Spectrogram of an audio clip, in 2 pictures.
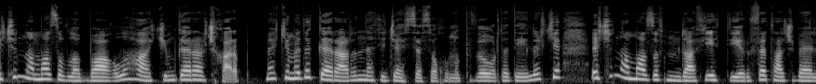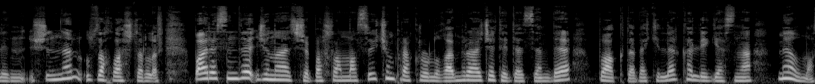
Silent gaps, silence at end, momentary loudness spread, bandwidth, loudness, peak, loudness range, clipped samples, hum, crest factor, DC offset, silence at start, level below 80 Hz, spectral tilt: none; 0 s; 7 LU; 17 kHz; -23 LUFS; -4 dBFS; 2 LU; under 0.1%; none; 20 dB; under 0.1%; 0 s; -64 dBFS; -4.5 dB/octave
